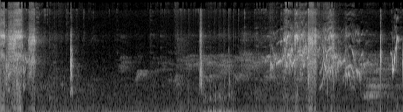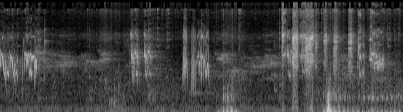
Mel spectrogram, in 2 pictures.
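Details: Budgerigars in a cage around a camera. Bursts of high scratchy twittering and squawks separated by quieter gaps, with a few knocks and low thumps among the calls.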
